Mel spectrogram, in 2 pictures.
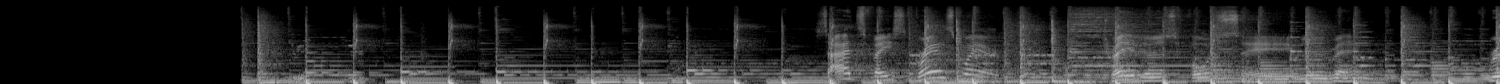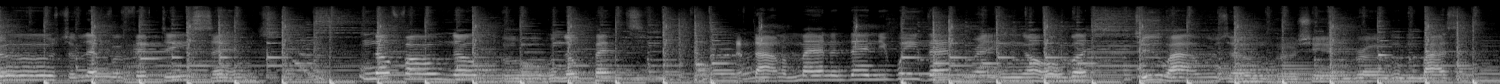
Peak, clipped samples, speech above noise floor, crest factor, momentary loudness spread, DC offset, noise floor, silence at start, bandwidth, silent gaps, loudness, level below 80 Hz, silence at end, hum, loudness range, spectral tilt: -4 dBFS; under 0.1%; over 68 dB; 20 dB; 7 LU; under 0.1%; under -90 dBFS; 2.4 s; 16.5 kHz; none; -23 LUFS; -30 dBFS; 0 s; none; 6 LU; -5 dB/octave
